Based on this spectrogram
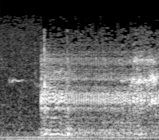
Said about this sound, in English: Ah, here goes the lock. Now to open this door without making too much noise.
